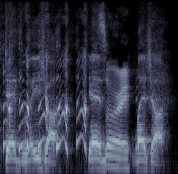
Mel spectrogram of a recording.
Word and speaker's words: Dead Leisure: leisure. It's all right because it's like dead and then ledge. It's like rhymes a little bit when we say it.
